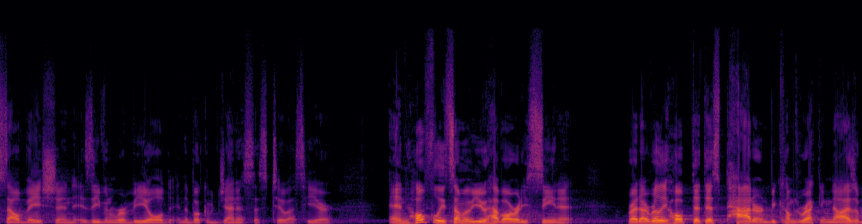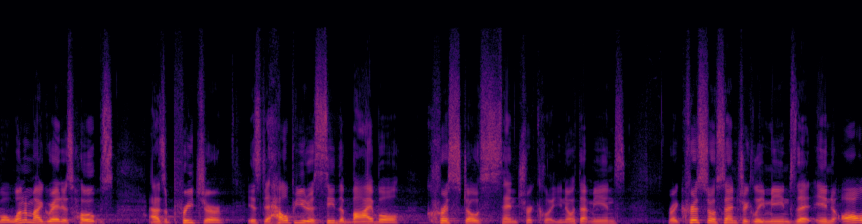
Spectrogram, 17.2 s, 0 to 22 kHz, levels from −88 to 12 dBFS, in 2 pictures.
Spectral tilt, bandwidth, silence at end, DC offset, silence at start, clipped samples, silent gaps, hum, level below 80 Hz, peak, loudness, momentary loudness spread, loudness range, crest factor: -5 dB/octave; 18 kHz; 0 s; under 0.1%; 0 s; under 0.1%; none; none; -86 dBFS; -6 dBFS; -26 LUFS; 14 LU; 6 LU; 20 dB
